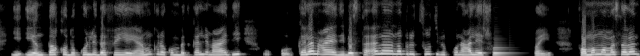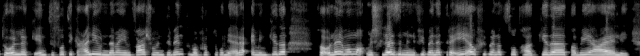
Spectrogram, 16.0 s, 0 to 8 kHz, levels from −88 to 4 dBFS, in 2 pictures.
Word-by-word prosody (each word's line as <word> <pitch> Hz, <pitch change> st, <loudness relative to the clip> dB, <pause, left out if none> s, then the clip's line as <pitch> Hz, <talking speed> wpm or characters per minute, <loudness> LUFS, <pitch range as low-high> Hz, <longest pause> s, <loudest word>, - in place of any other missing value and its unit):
ي 220 Hz, -, -4 dB
ينتقدوا 240 Hz, +3 st, +2 dB
كُلّ 280 Hz, +1 st, +1 dB
ده 270 Hz, -, +4 dB
فيَّ. 260 Hz, -3 st, -1 dB
يعني 215 Hz, +2 st, -1 dB
ممكن 305 Hz, +2 st, -3 dB
أكون 265 Hz, -4 st, -1 dB
باتكلّم 280 Hz, +4 st, -2 dB
عادي، 280 Hz, +5 st, +1 dB, 0.2 s
و 310 Hz, -, -15 dB
وكلام 355 Hz, +6 st, +2 dB
عادي، 295 Hz, -8 st, +1 dB
بس 240 Hz, +1 st, +4 dB
أنا 395 Hz, +7 st, +2 dB
نبرة 335 Hz, -3 st, -2 dB
صوتي 330 Hz, +1 st, -4 dB
بتكون 280 Hz, 0 st, -5 dB
عالية 255 Hz, +1 st, +3 dB
شوية، 245 Hz, 0 st, -3 dB, 0.9 s
فماما 285 Hz, +6 st, +4 dB
مثلًا 310 Hz, +2 st, +2 dB
تقول 260 Hz, +3 st, +3 dB
لِك: 300 Hz, +3 st, -2 dB
"أنتِ 245 Hz, 0 st, -3 dB
صوتِك 300 Hz, +2 st, -6 dB
عالي، 290 Hz, +7 st, +3 dB
وده 260 Hz, -2 st, +1 dB
ما 280 Hz, -, -2 dB
ينفعش، 275 Hz, +4 st, 0 dB
وأنتِ 255 Hz, -1 st, -5 dB
بنت 295 Hz, +3 st, -4 dB
المفروض 255 Hz, +3 st, -5 dB
تكوني 255 Hz, -4 st, -5 dB
أرَقّ 280 Hz, +8 st, 0 dB
من 240 Hz, -3 st, -2 dB
كده." 315 Hz, +6 st, +1 dB, 0.4 s
فأقول 250 Hz, -, +3 dB
لها 325 Hz, -, +4 dB
يا 335 Hz, -, +2 dB
ماما: 320 Hz, -1 st, -1 dB
"مش 245 Hz, +1 st, -6 dB
لازم، 285 Hz, 0 st, +4 dB
إن 245 Hz, -2 st, 0 dB
في 280 Hz, +5 st, -5 dB
بنات 280 Hz, 0 st, -2 dB
رقيقة، 315 Hz, +4 st, +3 dB
وفي 310 Hz, -2 st, -8 dB
بنات 300 Hz, 0 st, -4 dB
صوتها 285 Hz, -5 st, -3 dB
كده 295 Hz, +1 st, +3 dB
طبيعي 255 Hz, +3 st, -1 dB, 0.2 s
عالي. 210 Hz, -4 st, -1 dB
280 Hz, 200 wpm, -22 LUFS, 250-300 Hz, 0.9 s, ده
